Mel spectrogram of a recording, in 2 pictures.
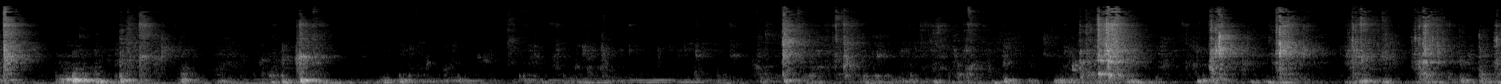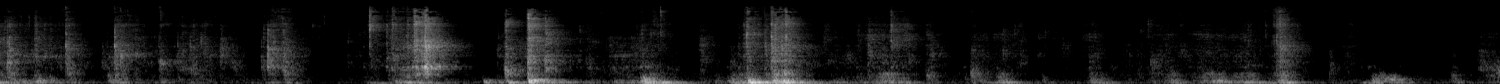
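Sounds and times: leopard chewing raw meat: 0.0 - 30.0.

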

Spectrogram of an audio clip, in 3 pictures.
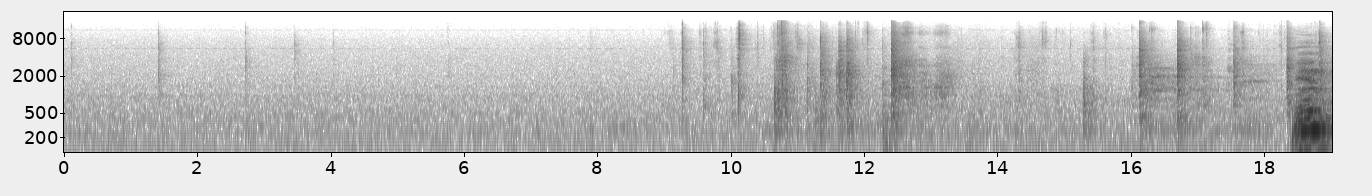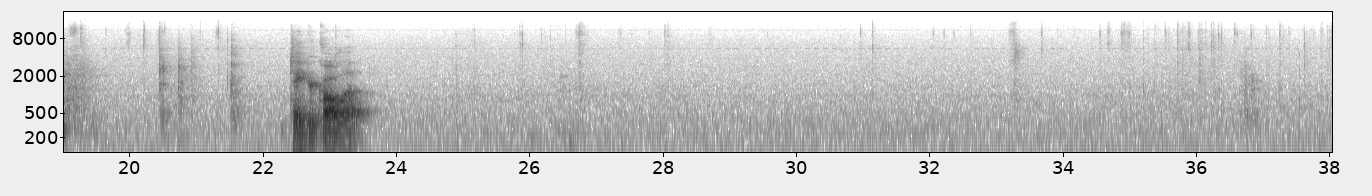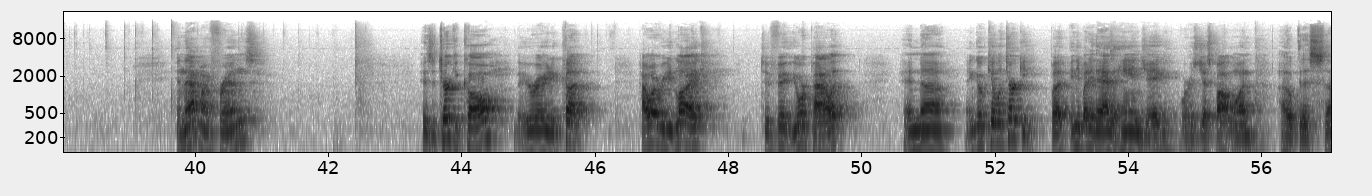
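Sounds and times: tape clicking and crinkling: 9.0 - 12.4, 14.2 - 18.9, 32.6 - 33.8, 34.5 - 39.8, 41.3 - 42.6.

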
